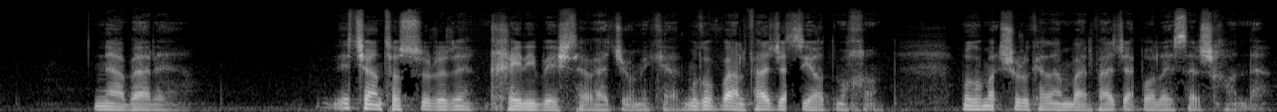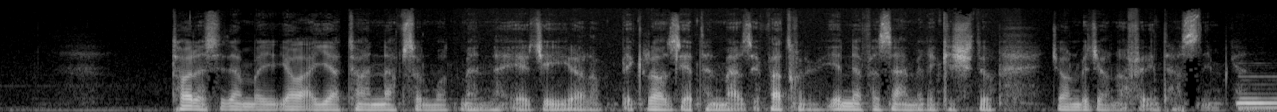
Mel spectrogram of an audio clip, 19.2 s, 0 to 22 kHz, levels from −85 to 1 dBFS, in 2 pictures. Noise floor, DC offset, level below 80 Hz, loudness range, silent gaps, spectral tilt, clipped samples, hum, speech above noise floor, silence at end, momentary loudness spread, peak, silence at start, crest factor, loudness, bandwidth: -62 dBFS; under 0.1%; -54 dBFS; 3 LU; none; -4.5 dB/octave; under 0.1%; none; 34 dB; 0 s; 10 LU; -6 dBFS; 0.7 s; 22 dB; -27 LUFS; 16 kHz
